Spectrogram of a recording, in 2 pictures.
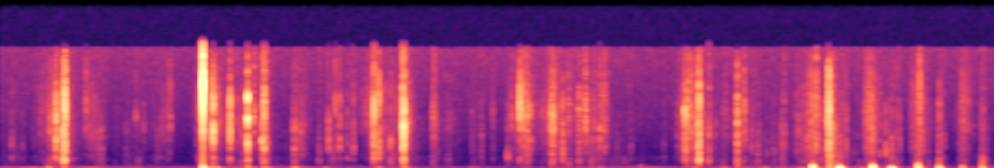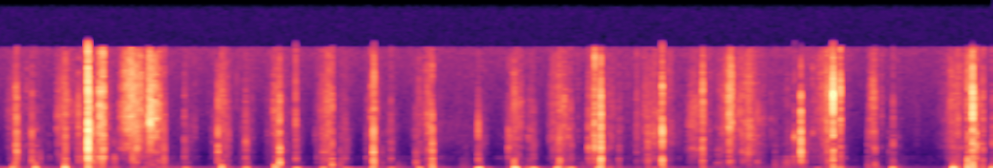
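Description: Long nails scratch across the face and edges of a small pink cardboard blotting paper box and tap on it. The result is a quiet, dry run of scratchy, crinkly strokes broken by many sharp, short clicks and soft low thuds that stop almost instantly.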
